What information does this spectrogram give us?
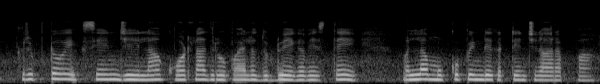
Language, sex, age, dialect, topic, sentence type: Telugu, female, 18-24, Southern, banking, statement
